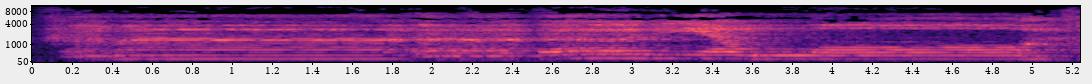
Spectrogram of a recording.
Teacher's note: قرأ حفص قوله تعالى فما آتاني الله في النمل بياء مفتوحة في آخره وصلا هكذا، فما آتاني الله، وله في الوقف وجهان، إثبات الياء ساكنة هكذا، فما آتاني، والوجه الثاني حذفها والوقف على النون بالسكون أو بالروم هكذا، فما معروفة هذا طريق الشاطبية.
